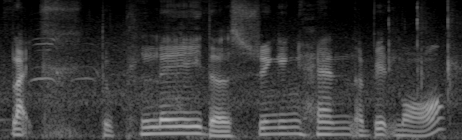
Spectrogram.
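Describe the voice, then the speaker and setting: Over noticeable background noise, a man with a fairly high pitch and ordinary pitch variation speaks at a very slow pace. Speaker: lawn bowls commentator and coach. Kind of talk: live sports commentary. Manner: speaking louder after feedback.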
